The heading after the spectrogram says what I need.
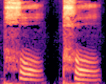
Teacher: belonging believe they're worthy of love andbelonging。好，我们再来看美音，那美音我们再来补充一点哈，就是 people 这个词，这个词它其实是有一个和后面的舌侧音的一个组合，也就是两个辅音连缀在一起，这个时候发音我们一定要注意，不是 people 也不是 people，一定是注意舌侧音的发音。舌侧音就要求我们一定是舌尖抵上齿龈去发的发音，那同时我们再去发一个爆破的 p，所以是 pullpull。在爆破发 p 之前呢，舌尖就已经在上齿龈位置了，然后爆破同时舌尖还是在上齿龈抵住，不要弹下来哈，一定是抵住了 pull。所以说最后这个词的声音落脚点还是在舌侧音上的 people 不是 people。 The people who have a strong sense of 这个 strong 音音和美音发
